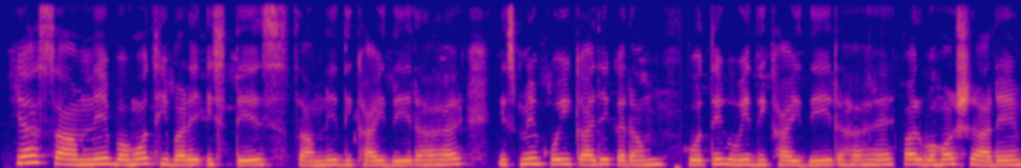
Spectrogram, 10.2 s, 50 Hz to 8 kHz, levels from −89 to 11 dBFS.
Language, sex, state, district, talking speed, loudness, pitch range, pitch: Hindi, female, Chhattisgarh, Kabirdham, 135 wpm, -17 LUFS, 220-245 Hz, 235 Hz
